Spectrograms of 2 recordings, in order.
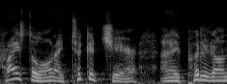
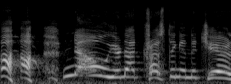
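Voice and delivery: mock laughing shout, higher; 12 semitones higher than usual. Retelling an audience's answer to a question: imitating a crowd screaming. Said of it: "They're all screaming out".

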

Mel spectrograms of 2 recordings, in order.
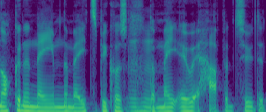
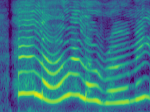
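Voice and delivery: put-on very high, very loud, drunk and obnoxious voice; 11 dB louder than usual. Telling how drunk friends greeted and lifted a dog: imitating drunk friends' greeting. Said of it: "Don't ever do that voice again".

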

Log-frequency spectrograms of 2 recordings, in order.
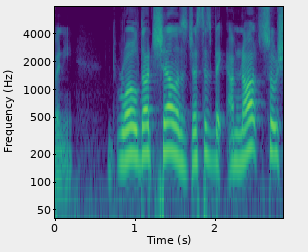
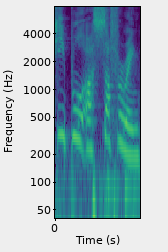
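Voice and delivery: put-on child voice, pitched higher; 7 semitones higher, 4 dB quieter than usual. Mocking a kid activist's speech to the crowd: Greta Thunberg impression. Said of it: "great impression".

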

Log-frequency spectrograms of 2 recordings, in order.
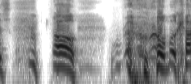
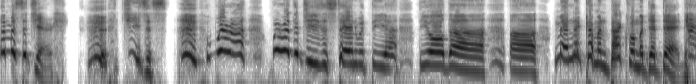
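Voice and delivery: put-on Italian voice, much higher pitched; 3 semitones higher than usual. Performer delivering a promised bit, in an 80s Italian Pope voice. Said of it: "80s Italian Pope is coming".

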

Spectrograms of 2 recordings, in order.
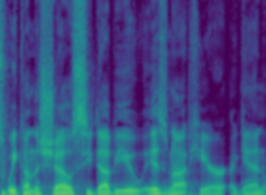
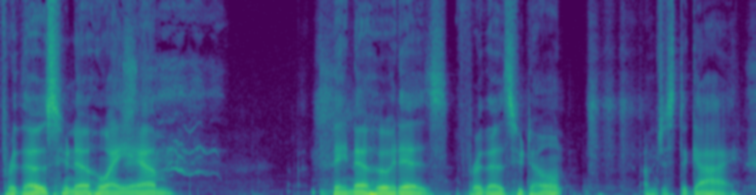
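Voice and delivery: put-on sing-song voice, pitch swinging widely. Repeating the self-introduction while imitating Kip. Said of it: "That's my Kip".

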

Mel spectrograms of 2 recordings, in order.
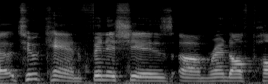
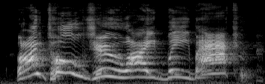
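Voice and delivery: very high, very loud bird screech; 12 semitones higher, 9 dB louder than usual. Narrating a game, a cassowary points a wing at Vina, squawking bird voice. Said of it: "and squawks".

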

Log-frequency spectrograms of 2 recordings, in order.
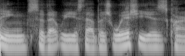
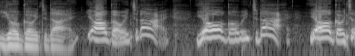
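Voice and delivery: very high, swooping, creepy shout; 10 semitones higher than usual. Describing a game voice prompt, retelling a shout. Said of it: "he basically shouts".

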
